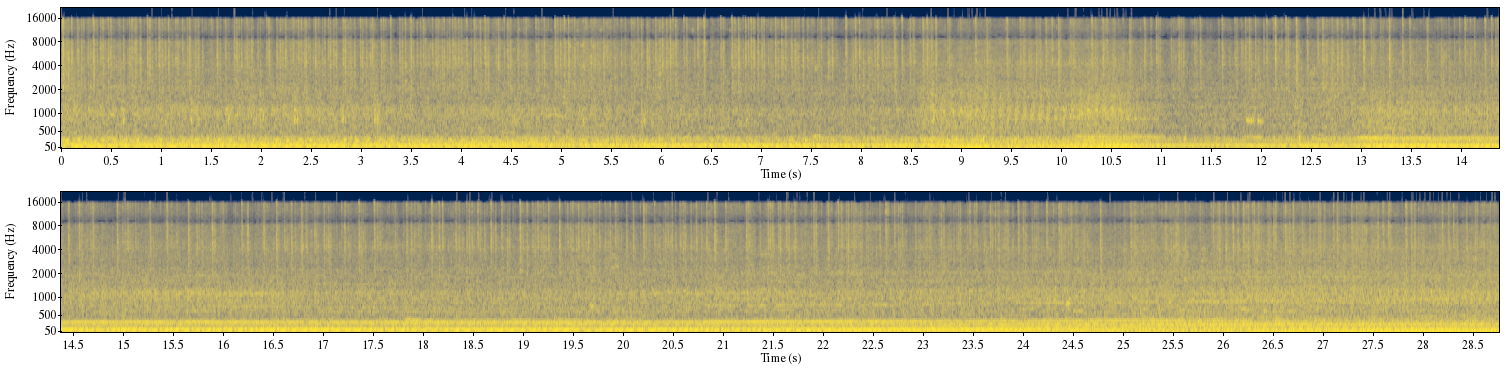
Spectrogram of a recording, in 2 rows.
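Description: Bristol K5G double-decker bus's five-cylinder Gardner diesel running under way, heard from inside the saloon as a steady low drone. After a short lull about ten seconds in, a steady whine joins it and rises slightly in pitch until near the end.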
